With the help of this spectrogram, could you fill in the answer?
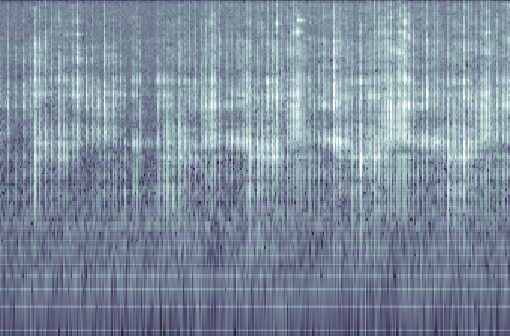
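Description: Fingernails scratch the weave of a small, hollow woven rattan/reed basket held in both hands. The result is a quiet, continuous run of quick, dry crackling scrapes that rise and fall in bursts. The sound is thin and bright, with no low end and almost no ring after each stroke.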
